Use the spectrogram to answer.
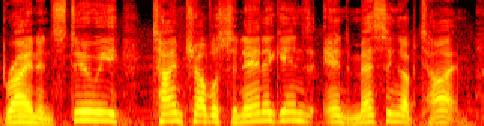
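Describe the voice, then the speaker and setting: As a video host, a young adult man delivers scripted top-five countdown commentary in a high voice at normal speed. He speaks close to a USB studio microphone while faint music plays behind.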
